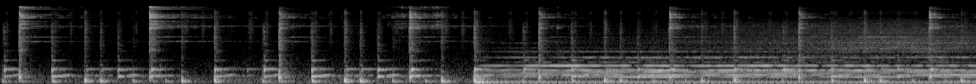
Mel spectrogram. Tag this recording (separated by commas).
Percussion, Music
